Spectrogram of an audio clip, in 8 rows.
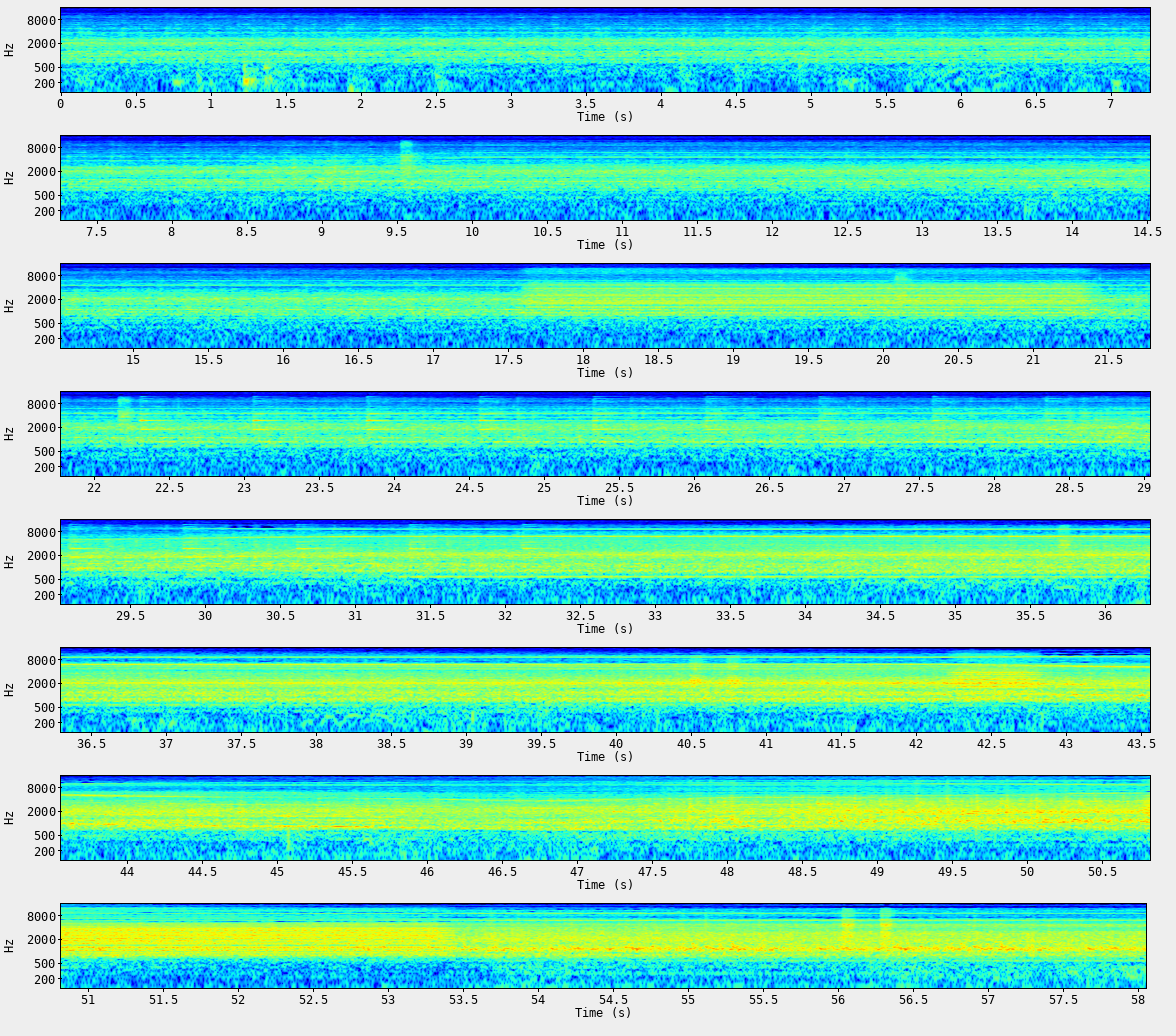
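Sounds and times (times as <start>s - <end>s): diesel locomotive engine running: 0.0s - 58.0s
engine revving with rising whine: 29.5s - 58.0s.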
